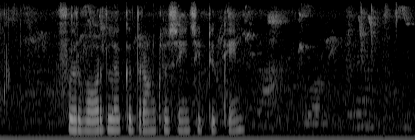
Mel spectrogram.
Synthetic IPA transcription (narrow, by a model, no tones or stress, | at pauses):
fuərvɑːrdələkədrɐŋkləsɛnsitukʰɛn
